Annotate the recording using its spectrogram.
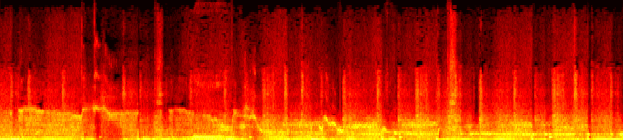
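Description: Experimental electronic music: a low note repeating about once a second under noisy, sweeping textures, with a held mid-pitched tone coming in about two-thirds of the way through.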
